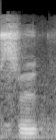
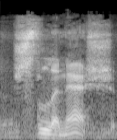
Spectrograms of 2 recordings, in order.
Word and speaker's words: Slaanesh: So thank you, Brenton Weiss, and best of luck with your Demons of Slaanesh? Slaanesh. Oh, the emphasis is on the other syllable.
